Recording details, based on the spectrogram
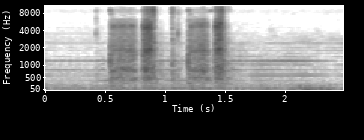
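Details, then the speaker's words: Mercedes SL600 with an overhauled throttle body, ignition on and engine off: two quick motor whirs, each ending in a sharp click, as the driver's-side throttle actuator cycles; the throttle plate snaps open and shut cleanly. "so here is the noise from the driver's side so you hear the driver's-side just made it just went through"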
